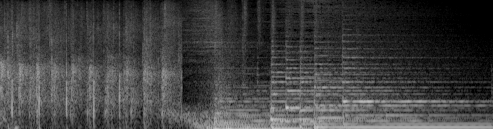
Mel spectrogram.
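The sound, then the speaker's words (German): The audience of a live panel discussion in the workshop hall of the Lukas Group in Königsbrück applauds with dense, steady clapping for about three seconds, then a loud music track with sustained tones and a strong bass line fades in and takes over. “Jetzt können Sie sich selber nochmal applaudieren.”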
